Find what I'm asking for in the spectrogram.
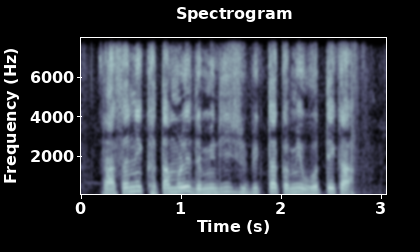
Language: Marathi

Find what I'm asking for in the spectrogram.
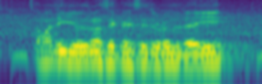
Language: Bhojpuri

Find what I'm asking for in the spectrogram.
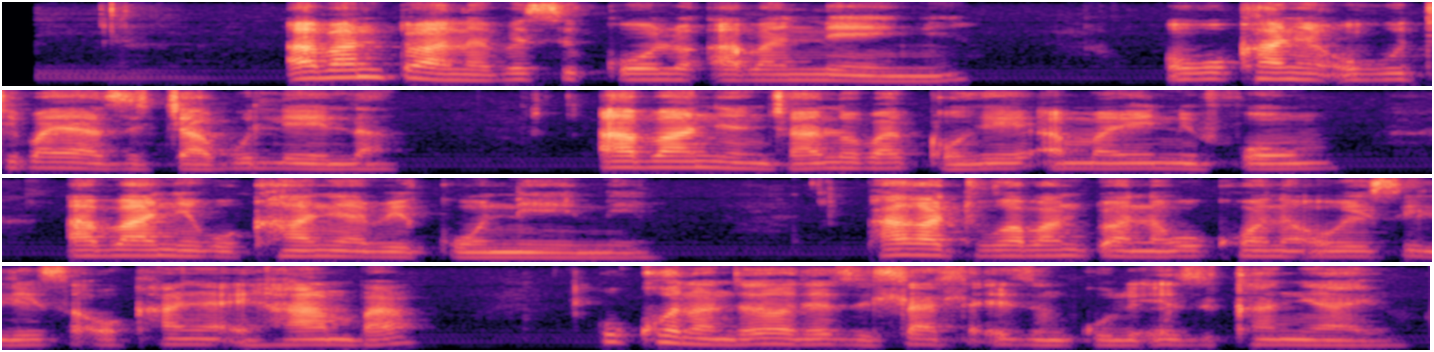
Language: North Ndebele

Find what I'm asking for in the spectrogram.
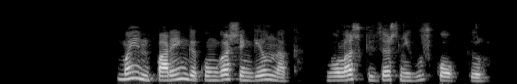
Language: Mari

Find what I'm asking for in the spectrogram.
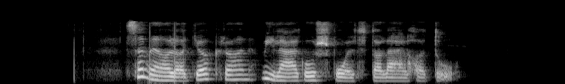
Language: Hungarian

